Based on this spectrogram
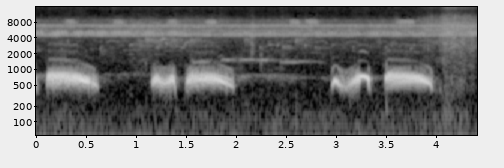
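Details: Lively spotted dove cooing, used to lure wild doves into traps: soft low coos in pairs, some with a dipping, warbled start, separated by short pauses. A faint, steady high whine runs behind.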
